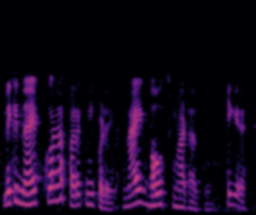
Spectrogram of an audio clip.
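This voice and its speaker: Male teacher, relaxed lesson explainer, reads slowly then recaps, faint background noise. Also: high voice. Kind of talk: explaining an English story in Hindi.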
